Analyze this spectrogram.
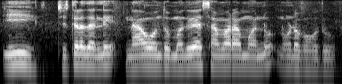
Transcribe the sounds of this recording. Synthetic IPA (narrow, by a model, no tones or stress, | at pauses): iːt͡ʃit̪ɾɐd̪ɐlːinaːʋuond̪umɐd̪uʋɛjɐsɐmaːɾamɐʋɐnːunoːɽɐbɐɦud̪u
